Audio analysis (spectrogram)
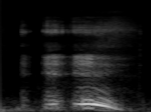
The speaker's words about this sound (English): I had to clear my throat, sorry. I could tell.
